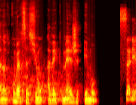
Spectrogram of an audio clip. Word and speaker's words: Meigge: Alors, juste mon prénom, ça se prononce Mej.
